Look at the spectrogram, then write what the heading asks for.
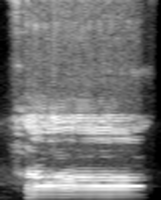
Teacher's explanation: یہ سا جو ہے اس میں سیٹی کی آواز نہیں آنی چاہیے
